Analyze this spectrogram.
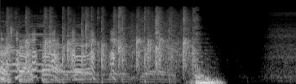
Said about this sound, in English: I thought everyone else was going to clap. Sorry.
